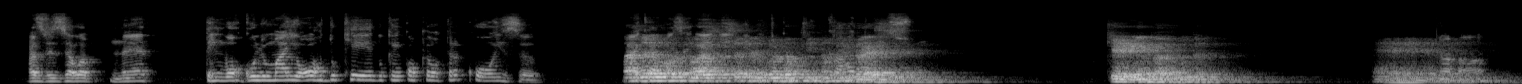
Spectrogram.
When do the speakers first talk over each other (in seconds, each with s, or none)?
6.2 s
